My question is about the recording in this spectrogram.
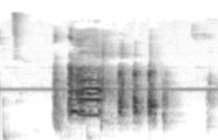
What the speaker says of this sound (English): That's one tiny chicken.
